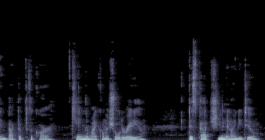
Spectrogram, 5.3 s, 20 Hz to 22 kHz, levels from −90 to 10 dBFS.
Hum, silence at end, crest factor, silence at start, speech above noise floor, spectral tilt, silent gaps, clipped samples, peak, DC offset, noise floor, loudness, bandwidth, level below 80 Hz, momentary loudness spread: none; 0.15 s; 16 dB; 0 s; 35 dB; -6.5 dB/octave; none; under 0.1%; -10 dBFS; under 0.1%; -61 dBFS; -27 LUFS; 14.5 kHz; -76 dBFS; 15 LU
